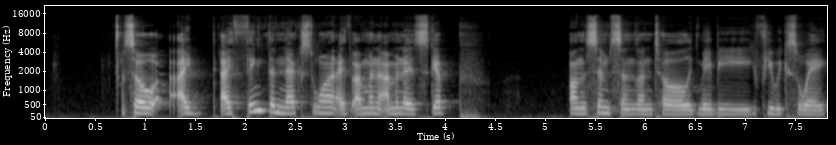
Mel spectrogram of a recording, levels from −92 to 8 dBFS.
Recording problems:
none

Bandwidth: 15 kHz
